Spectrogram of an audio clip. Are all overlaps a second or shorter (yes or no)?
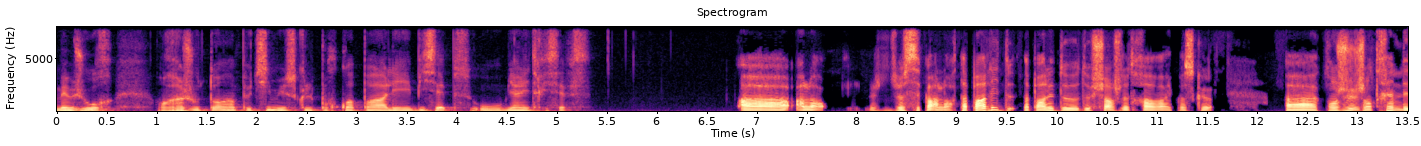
yes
